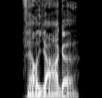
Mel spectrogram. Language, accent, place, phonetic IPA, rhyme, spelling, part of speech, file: German, Germany, Berlin, [fɛɐ̯ˈjaːɡə], -aːɡə, verjage, verb, De-verjage.ogg
- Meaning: inflection of verjagen: 1. first-person singular present 2. first/third-person singular subjunctive I 3. singular imperative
